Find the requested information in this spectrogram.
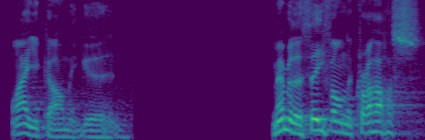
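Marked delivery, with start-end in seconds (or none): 0.1-1.2 much softer, lower and tender; tender, smiling Jesus. Shown as a demonstration. Jesus gently smiling at the kneeling young man, tender. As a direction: say it like a loving smile breaking open. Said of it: "sweet little loving smile".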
